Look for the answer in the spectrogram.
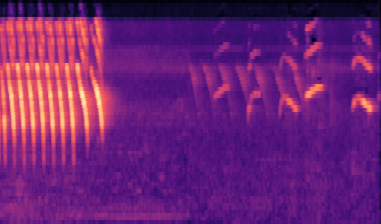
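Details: Canary song meant to coax a reluctant caged canary into singing: a burst of about nine fast descending sweeps over one and a half seconds, then quiet with scattered thin upslurred chirps.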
